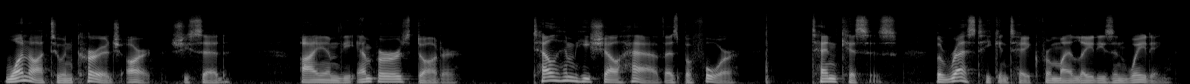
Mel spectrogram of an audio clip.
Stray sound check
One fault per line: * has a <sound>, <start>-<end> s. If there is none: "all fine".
* has a thud, 7.7-7.8 s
